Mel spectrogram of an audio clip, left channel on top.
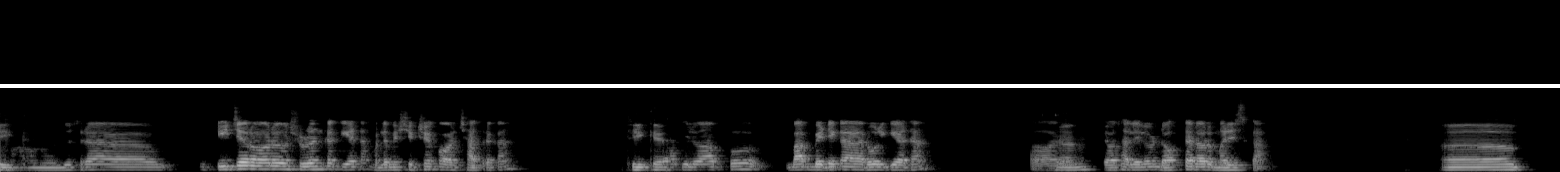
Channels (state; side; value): silent; left; digital silence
